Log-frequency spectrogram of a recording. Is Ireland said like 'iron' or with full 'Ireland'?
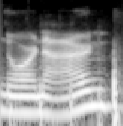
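iron. Ireland is reduced to sound like iron. This is how people say it locally. "because that's how people pronounce it here"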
